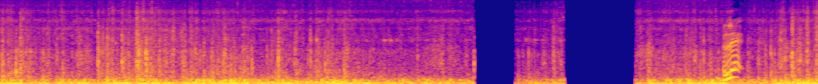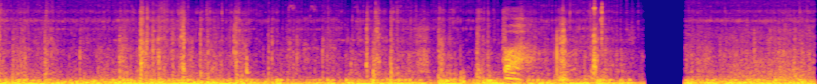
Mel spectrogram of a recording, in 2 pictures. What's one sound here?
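Bicycle tyres crunch and rumble over a dirt and rocky trail.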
